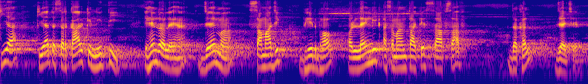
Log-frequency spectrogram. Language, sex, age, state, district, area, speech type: Maithili, male, 30-45, Bihar, Supaul, urban, spontaneous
